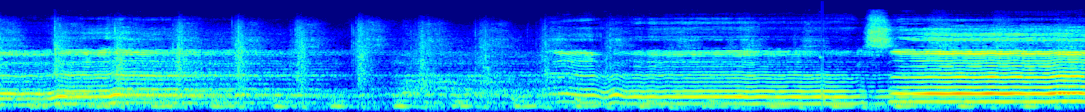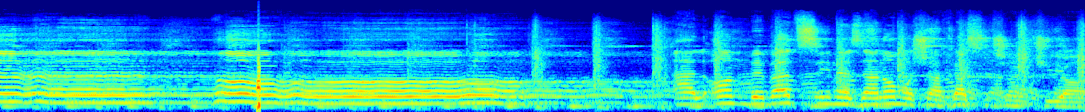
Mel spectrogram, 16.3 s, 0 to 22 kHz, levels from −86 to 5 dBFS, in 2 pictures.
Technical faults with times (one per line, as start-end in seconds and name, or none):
6.16-6.19 corrupt frame decoded
10.07-10.10 corrupt frame decoded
